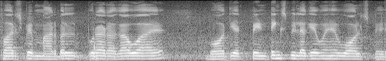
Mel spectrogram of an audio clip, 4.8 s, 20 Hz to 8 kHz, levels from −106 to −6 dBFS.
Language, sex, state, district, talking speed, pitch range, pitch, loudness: Hindi, male, Odisha, Khordha, 200 wpm, 130-140 Hz, 140 Hz, -14 LUFS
